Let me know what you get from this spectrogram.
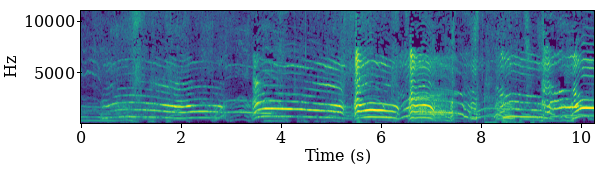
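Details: Several Springador puppies howl in chorus, long drawn-out wavering notes overlapping, some sliding up then down, with short yelping bursts mixed in near the middle and end.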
